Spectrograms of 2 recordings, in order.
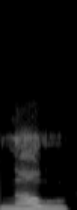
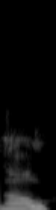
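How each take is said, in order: First: The pitch is low and falls. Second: The pitch is low and rises. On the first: "low falling in example six" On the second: "low rising in example seven"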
